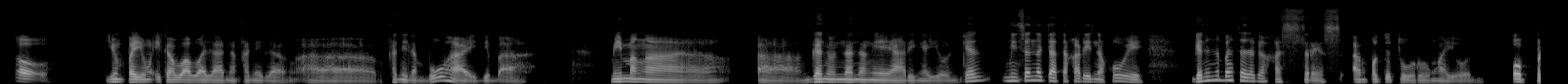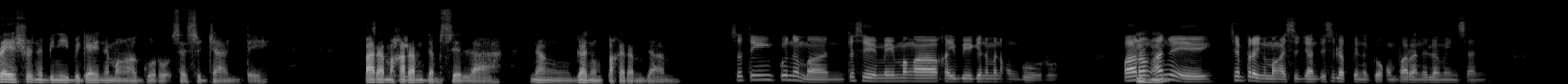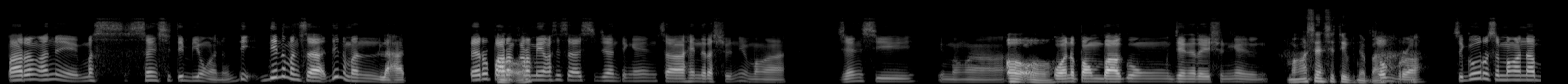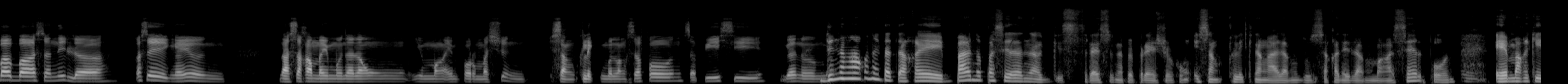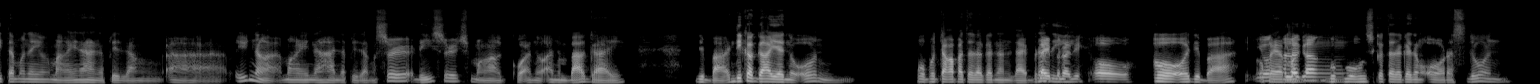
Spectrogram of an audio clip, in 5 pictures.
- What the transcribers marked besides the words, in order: other background noise; scoff
- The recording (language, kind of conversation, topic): Filipino, unstructured, Bakit kaya maraming kabataan ang nawawalan ng interes sa pag-aaral?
